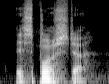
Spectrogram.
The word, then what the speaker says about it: Resposta: Frida just let me know that in Brazilian Portuguese, initial R's are pronounced like an English H. So this would be, it wouldn't be Resposta ao Tempo. It would be Resposta ao Tempo.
